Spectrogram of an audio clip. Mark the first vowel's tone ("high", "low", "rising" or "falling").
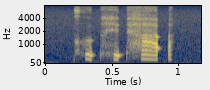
high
